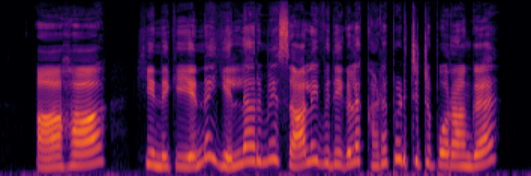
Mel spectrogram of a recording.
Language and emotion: Tamil, surprised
